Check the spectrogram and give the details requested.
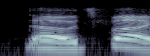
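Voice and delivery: mock ugly crying. Retelling watching the new Queer Eye season: imitating own ugly crying. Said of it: "some ugly crying".

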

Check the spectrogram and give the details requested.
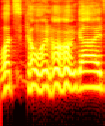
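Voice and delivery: acted trembling voice. Retelling pulling up at the house before hearing news, retelling a shaky voice. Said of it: "my voice is shaky".

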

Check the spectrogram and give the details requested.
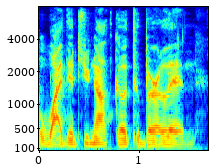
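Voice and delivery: put-on English spoken with a German accent. Quoting Germans they met, in a German accent. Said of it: "But you do a very good German accent".

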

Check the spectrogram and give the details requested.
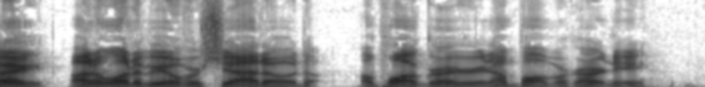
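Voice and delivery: booming, very loud, over-the-top put-on comic voice. Joking about a name change, imitating Pat's Paul Gregory impression. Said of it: "How does Pat do his voice?".

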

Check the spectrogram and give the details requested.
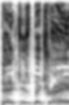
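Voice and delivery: mock very high screaming yell, pitched way up. Retelling a man who marched up the center, imitating a man screaming. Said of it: "marching up the center and screaming out".

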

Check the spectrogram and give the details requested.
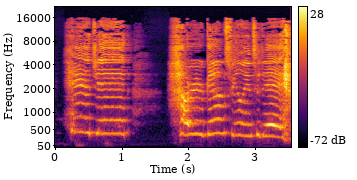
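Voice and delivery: very loud, very high Southern California bro voice. Imitating how a young man talks to her, in a bro Southern California voice. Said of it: "such a bro Southern California voice".

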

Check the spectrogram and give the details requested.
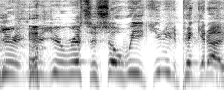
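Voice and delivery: irritated, pissed-off voice. Quoting a character who is angry at another: imitating a pissed-off Bakugo. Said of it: "Bakugo's all pissed at Tokiyomi".

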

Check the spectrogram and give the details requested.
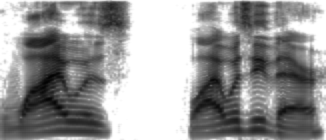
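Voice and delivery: ordinary talk

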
